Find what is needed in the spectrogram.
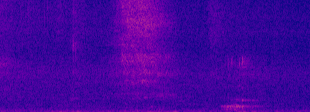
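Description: A man's short, sharp breath near the microphone about a second in, over a steady low room hum, followed near the end by a brief spoken 'uh'.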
